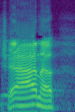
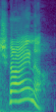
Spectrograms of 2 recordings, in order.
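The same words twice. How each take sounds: First: It is drawn out in a Southern drawl. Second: It is said in a plain American way. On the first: This is how people in the South say it. "If you're in the South, it's got seven syllables" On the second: This is the usual everyday way. "We say China"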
